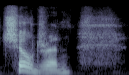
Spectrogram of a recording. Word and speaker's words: children: There's only 2 syllables there, and the accent is on the first syllable, children.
